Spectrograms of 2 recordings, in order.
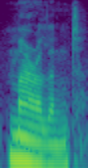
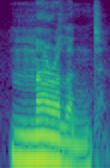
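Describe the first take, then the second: The two takes are said the same way.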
